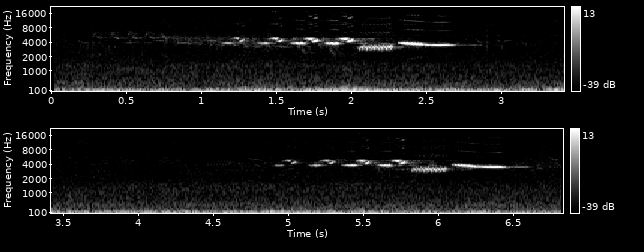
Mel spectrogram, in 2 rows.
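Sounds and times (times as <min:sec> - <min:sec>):
ortolan calling: 0:00.2 - 0:03.2, 0:04.5 - 0:06.8.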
